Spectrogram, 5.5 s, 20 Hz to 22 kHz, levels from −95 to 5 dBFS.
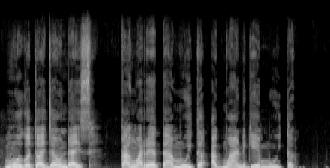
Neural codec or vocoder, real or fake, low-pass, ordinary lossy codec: none; real; 19.8 kHz; none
